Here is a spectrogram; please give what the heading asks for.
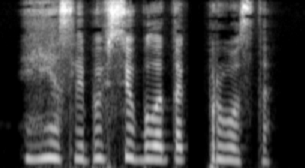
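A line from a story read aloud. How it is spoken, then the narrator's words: Snorting retort. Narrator (Russian): фыркнула в ответ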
